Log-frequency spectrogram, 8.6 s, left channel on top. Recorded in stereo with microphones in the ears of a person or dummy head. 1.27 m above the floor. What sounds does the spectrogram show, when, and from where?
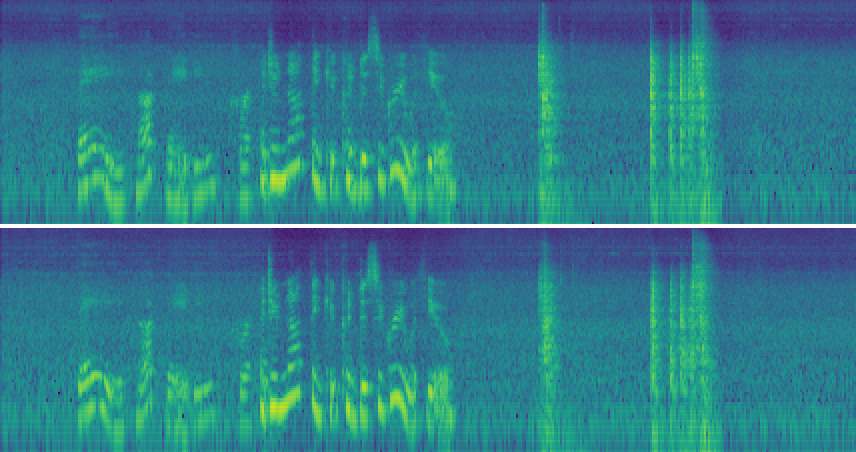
0.8 s a woman speaking: 55° left (ahead or behind), 1.3 m
2.6 s a woman speaking: 60° right (ahead or behind), 0.7 m
5.4 s a cupboard door: 60° left (ahead or behind), 1.3 m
